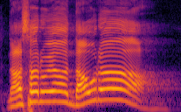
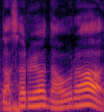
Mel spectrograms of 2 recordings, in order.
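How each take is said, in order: First: It is shouted in a loud voice. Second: It is said in a plain, normal voice.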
